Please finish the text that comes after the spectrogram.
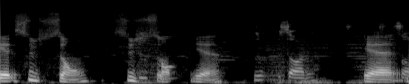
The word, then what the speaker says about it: soupçon: Any C with a cedillo, and that's the little thing at the bottom, is pronounced like an S. Like français. Where's the P for? Soup. It's No idea. it's a silent P, but it's because it's a French word.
